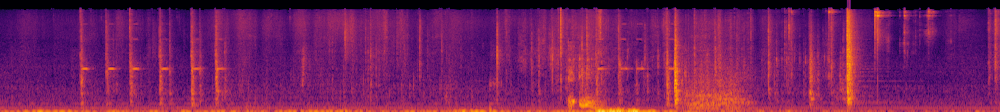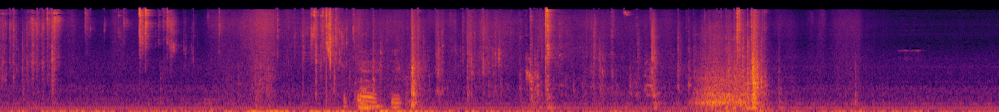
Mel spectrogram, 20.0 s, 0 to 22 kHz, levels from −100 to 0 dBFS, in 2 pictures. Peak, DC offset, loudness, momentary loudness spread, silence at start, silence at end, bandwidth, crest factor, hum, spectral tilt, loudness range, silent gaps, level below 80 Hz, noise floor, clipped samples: 0 dBFS; under 0.1%; -27 LUFS; 21 LU; 0 s; 0.05 s; 17 kHz; 30 dB; none; -2 dB/octave; 12 LU; none; -40 dBFS; -49 dBFS; under 0.1%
